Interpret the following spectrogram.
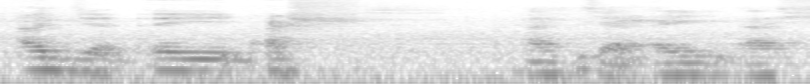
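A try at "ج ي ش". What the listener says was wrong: Your jim was too much to the front.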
